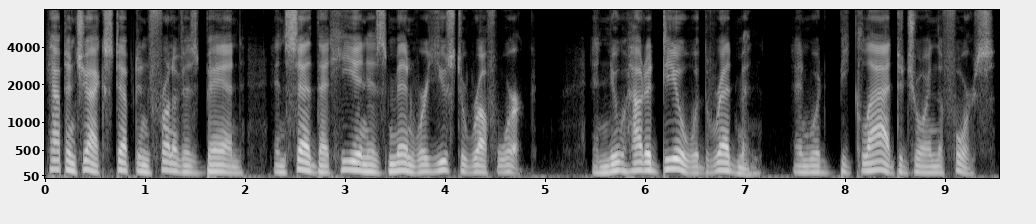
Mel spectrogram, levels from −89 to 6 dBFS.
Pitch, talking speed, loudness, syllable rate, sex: 120 Hz, 240 wpm, -17 LUFS, 4.9 syllables/s, male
